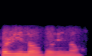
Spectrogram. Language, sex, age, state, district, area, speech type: Manipuri, female, 18-30, Manipur, Senapati, rural, conversation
